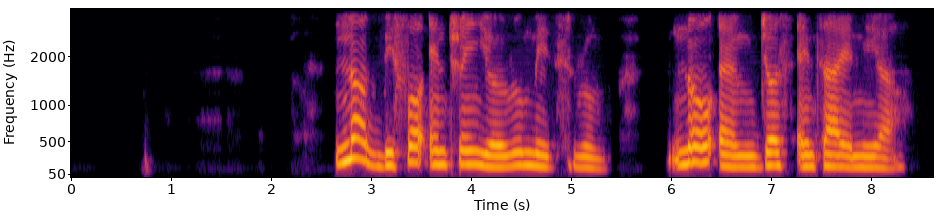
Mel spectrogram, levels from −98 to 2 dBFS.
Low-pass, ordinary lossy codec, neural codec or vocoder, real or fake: 3.6 kHz; AAC, 32 kbps; codec, 16 kHz, 16 kbps, FunCodec, trained on LibriTTS, 50 frames a second; fake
